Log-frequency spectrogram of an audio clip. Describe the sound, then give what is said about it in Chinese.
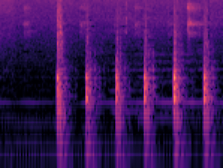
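Six loud, rapid knocks on a door in a steady, urgent rhythm, each a sharp thud with a woody ring, following a brief quiet moment with no voices. “说话间，门口响起激烈的敲门声，朱丞相不悦的点了点头，朱四怀立刻去开了门，然后无声的退了出去。”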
